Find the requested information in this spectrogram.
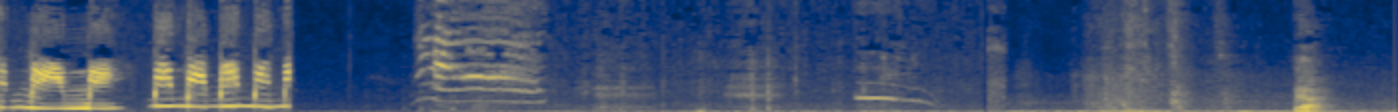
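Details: A domestic cat gives a series of short, high, tonal meows, several in quick succession, followed by a longer wavering cry, then quieter mixed sounds with human speech and background noise.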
